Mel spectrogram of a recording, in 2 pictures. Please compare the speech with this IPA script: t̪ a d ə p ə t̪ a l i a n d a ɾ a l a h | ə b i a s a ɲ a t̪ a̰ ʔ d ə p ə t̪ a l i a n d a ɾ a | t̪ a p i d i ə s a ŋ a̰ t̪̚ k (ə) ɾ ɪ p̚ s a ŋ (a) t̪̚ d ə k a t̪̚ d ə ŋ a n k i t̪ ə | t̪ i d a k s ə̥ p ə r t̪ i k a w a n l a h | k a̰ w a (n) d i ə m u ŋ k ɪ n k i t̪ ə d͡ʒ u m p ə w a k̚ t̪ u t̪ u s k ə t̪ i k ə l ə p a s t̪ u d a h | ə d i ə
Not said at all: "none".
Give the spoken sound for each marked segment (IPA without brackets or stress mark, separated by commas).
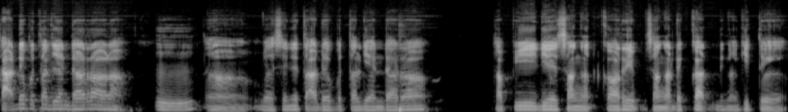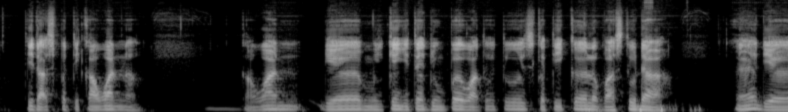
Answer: a, a, n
